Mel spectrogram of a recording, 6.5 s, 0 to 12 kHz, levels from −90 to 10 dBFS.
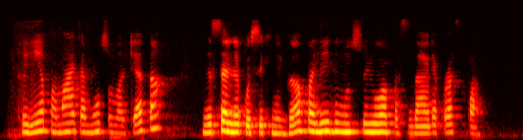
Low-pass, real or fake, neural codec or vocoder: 7.2 kHz; fake; codec, 16 kHz, 2 kbps, X-Codec, HuBERT features, trained on balanced general audio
